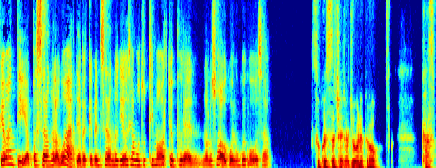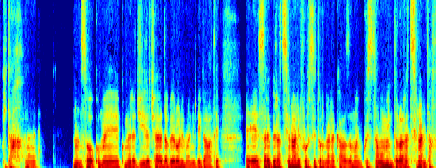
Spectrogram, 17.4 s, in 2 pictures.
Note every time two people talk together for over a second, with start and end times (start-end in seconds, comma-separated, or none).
none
